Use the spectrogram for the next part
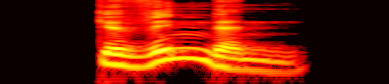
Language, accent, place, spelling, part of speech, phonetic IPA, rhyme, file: German, Germany, Berlin, Gewinden, noun, [ɡəˈvɪndn̩], -ɪndn̩, De-Gewinden.ogg
- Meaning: dative plural of Gewinde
